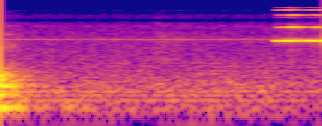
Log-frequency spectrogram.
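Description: Quiet room tone, then near the end a single high-pitched electronic beep starts, a steady tone held for under a second.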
